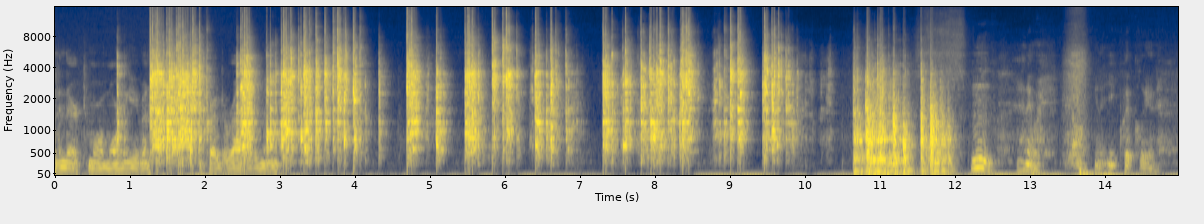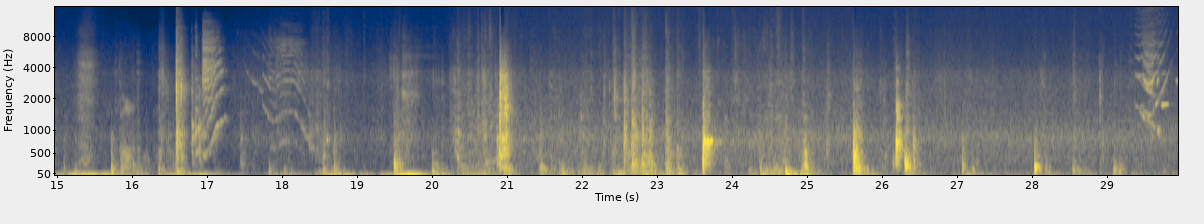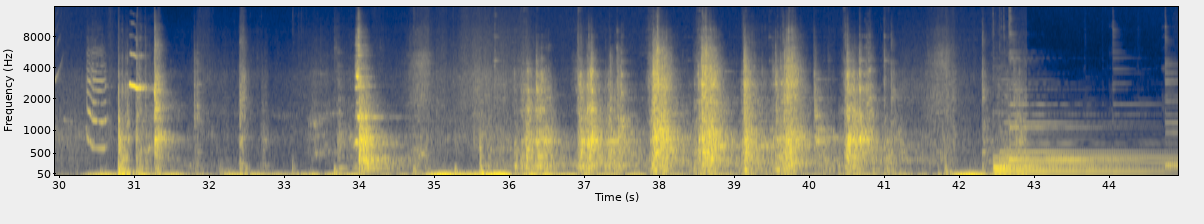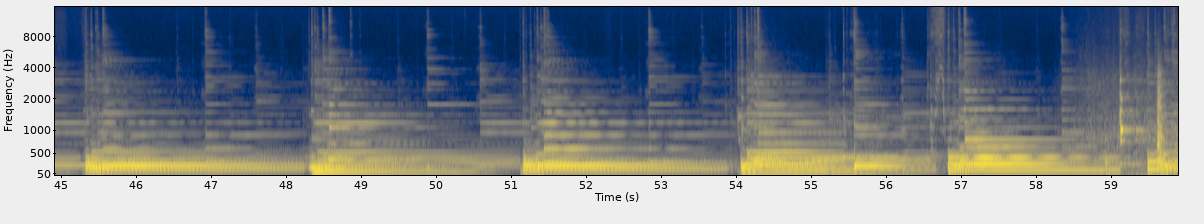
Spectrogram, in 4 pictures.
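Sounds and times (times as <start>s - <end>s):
knocks and clatters of objects: 0.8s - 12.0s, 15.8s - 27.4s, 33.7s - 42.9s, 58.8s - 59.9s
brief squeaks: 29.4s - 31.3s
gentle plucked-string music: 42.3s - 59.9s.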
